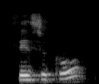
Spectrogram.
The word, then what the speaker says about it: physical: don't want it complicated physical that that ph that ph is pronounced like an f always when you see a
